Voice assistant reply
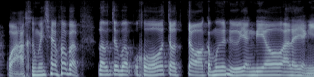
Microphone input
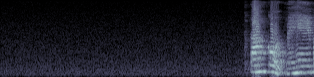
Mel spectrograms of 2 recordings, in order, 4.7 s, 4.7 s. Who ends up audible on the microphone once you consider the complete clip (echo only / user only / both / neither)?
user only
